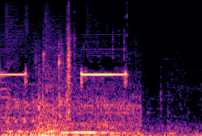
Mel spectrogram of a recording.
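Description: Honda car's dashboard warning chime beeping twice, short steady high-pitched beeps, as the key is turned in the ignition, over a background of noise that drops away about a second and a half in.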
